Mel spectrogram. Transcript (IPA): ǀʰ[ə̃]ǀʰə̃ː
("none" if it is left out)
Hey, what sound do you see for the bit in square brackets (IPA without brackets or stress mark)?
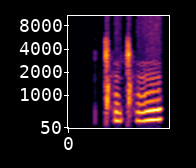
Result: ə̃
